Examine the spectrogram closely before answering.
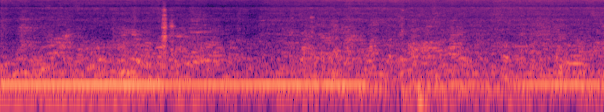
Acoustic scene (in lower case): restaurant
